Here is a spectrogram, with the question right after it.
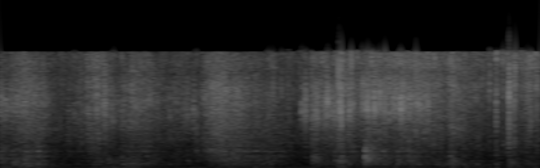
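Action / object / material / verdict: scrape / crumbled soap flakes and chunks / soap / none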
